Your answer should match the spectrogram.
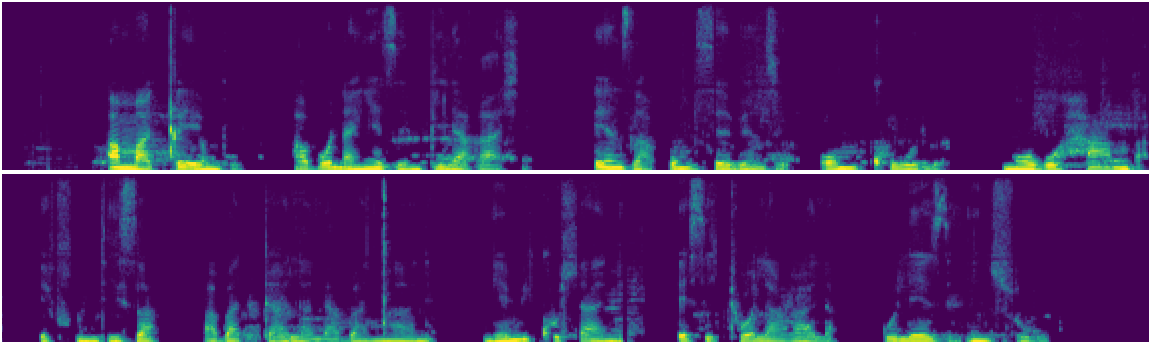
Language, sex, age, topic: North Ndebele, male, 18-24, health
